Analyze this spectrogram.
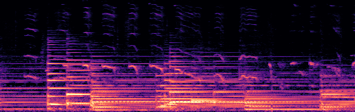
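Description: Piano music playing, with young puppies whimpering and yipping over it in short, high squeaks.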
